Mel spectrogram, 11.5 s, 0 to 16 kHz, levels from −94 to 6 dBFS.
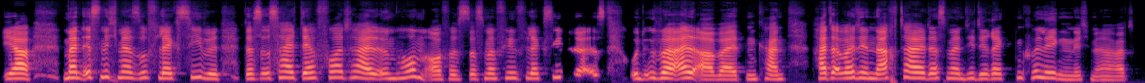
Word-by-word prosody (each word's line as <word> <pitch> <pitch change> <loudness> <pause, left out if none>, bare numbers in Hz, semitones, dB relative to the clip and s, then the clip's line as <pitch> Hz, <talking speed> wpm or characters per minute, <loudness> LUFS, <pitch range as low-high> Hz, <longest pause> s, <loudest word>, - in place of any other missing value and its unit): Ja, 220 -2 +6 0.3
man 250 +1 +5
ist 255 +2 0
nicht 275 -2 -2
mehr 250 -1 +1
so 245 +3 -5
flexibel. 225 -2 -1 0.2
Das 210 +1 -1
ist 225 +2 -3
halt 255 -1 +1
der 235 +2 +2
Vorteil 255 -4 +1
im 220 0 -3
Homeoffice, 195 -8 -2
dass 200 +1 -7
man 215 0 -2
viel 240 +1 -6
flexibler 240 - -4
ist 380 - -7 0.2
und 215 -2 -4
überall 235 +2 +6
arbeiten 180 +1 +1
kann, 195 -1 -1 0.3
hat 230 +1 +3
aber 235 +3 +4
den 240 -2 -1
Nachteil, 240 +3 +3
dass 220 +2 -2
man 220 -2 -2
die 225 +3 -6
direkten 215 +3 -4
Kollegen 245 -9 -2
nicht 170 0 -9
mehr 160 0 -8
hat. 160 0 -7
225 Hz, 185 wpm, -21 LUFS, 205-245 Hz, 0.3 s, Ja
